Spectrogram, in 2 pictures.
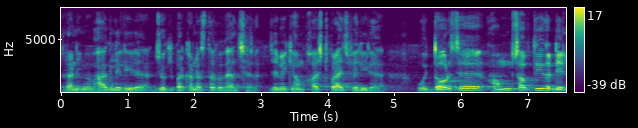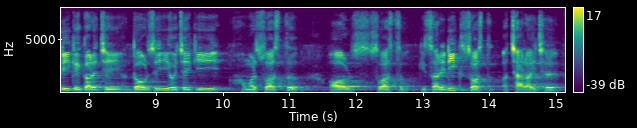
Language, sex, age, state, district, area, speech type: Maithili, male, 18-30, Bihar, Samastipur, urban, spontaneous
